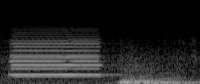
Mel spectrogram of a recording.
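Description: A car horn sounding one steady honk for about a second, then a low engine rumble.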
